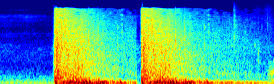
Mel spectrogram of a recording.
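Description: Two loud, close blasts from grenades and gunfire in a first-person shooter, each striking suddenly and rumbling on with a long tail, the second hitting just under a second after the first.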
